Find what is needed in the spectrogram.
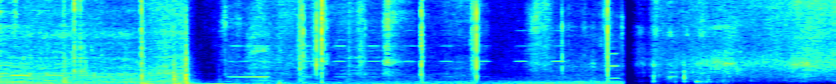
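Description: Inside a car: a steady low engine and road rumble with scattered clicks and knocks from the camera being handled. It cuts off suddenly a little before the end, leaving a much quieter room sound.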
